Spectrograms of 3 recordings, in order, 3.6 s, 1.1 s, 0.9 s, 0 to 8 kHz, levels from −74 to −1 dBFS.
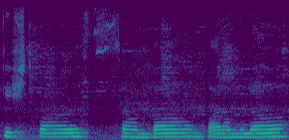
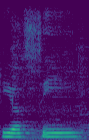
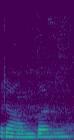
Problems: constant background noise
